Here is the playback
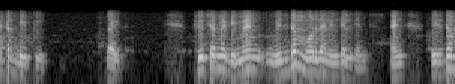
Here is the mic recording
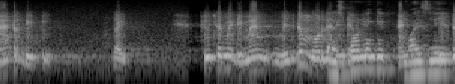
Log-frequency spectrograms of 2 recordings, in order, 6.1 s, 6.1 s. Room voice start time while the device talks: 4.4 s

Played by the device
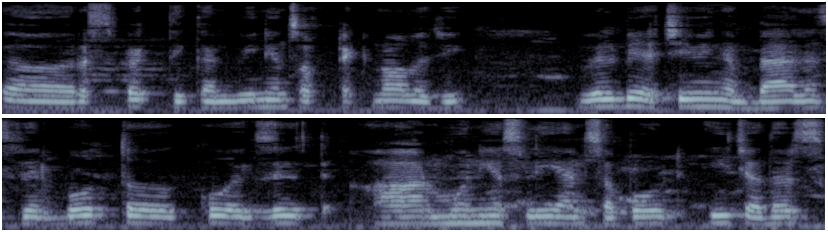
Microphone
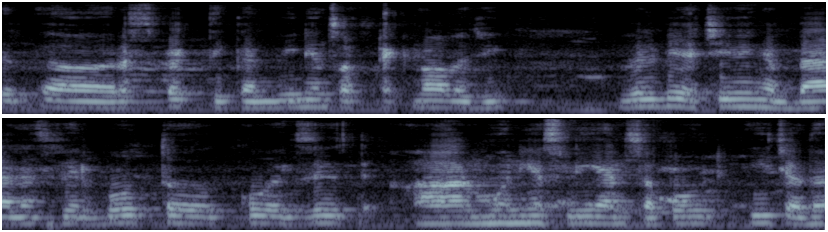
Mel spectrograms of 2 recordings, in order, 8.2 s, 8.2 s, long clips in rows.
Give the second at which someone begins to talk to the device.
none

